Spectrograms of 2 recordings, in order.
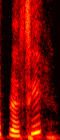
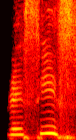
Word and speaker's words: précis: আচ্ছা, যদিও এখানে প্রেসিস লাস্টে একটা এস রয়েছে, কিন্তু আমরা এই এসটার উচ্চারণটা করি না, আমরা বলি প্রেসি। প্রেসিস রাইটিং না, কিন্তু আমরা বলবো প্রেসি writing, not প্রেসিস, ইটস প্রেসি, প্রেসি writing.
